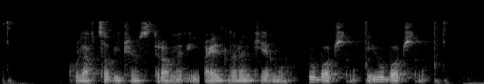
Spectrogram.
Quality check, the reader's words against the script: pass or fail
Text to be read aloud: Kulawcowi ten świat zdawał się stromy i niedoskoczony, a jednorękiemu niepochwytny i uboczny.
fail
